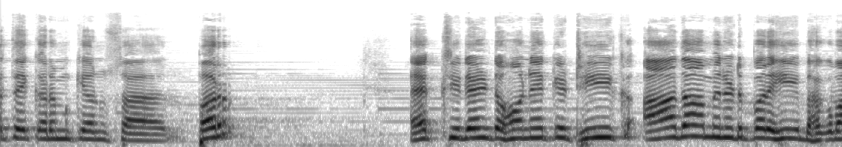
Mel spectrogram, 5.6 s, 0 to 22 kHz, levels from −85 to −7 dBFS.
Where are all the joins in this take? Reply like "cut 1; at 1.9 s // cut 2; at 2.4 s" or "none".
none

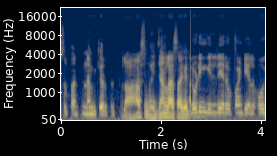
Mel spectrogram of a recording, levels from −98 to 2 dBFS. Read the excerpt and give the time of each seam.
cut 1; at 1.2 s // cut 2; at 2.6 s

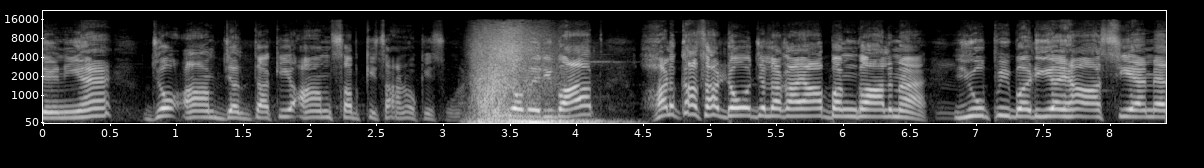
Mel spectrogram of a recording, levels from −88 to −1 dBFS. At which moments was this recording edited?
cut 1; at 3.4 s

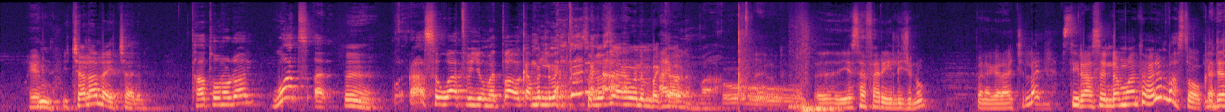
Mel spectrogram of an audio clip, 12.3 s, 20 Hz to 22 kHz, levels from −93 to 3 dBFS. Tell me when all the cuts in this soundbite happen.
cut 1; at 8.0 s

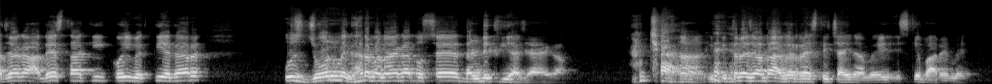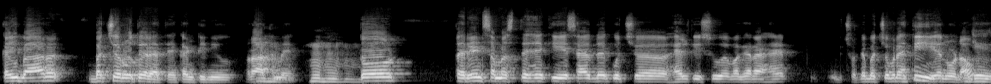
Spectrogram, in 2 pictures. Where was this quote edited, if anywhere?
cut 1; at 9.7 s

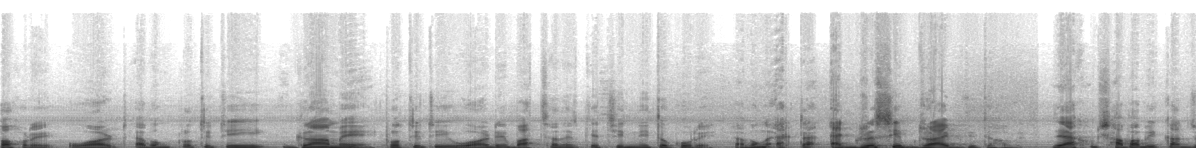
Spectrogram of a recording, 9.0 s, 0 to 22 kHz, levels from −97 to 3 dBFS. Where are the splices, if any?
cut 1; at 0.9 s // cut 2; at 2.8 s // cut 3; at 5.4 s // cut 4; at 7.7 s

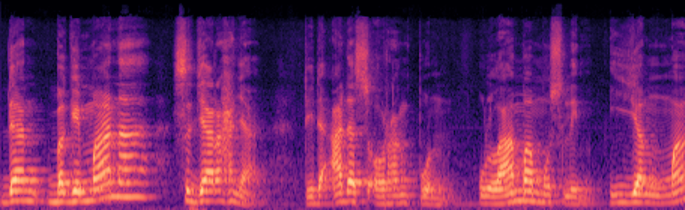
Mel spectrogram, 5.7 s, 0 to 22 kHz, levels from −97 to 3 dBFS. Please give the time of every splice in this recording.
none

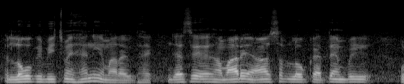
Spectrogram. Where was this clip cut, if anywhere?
cut 1; at 1.5 s

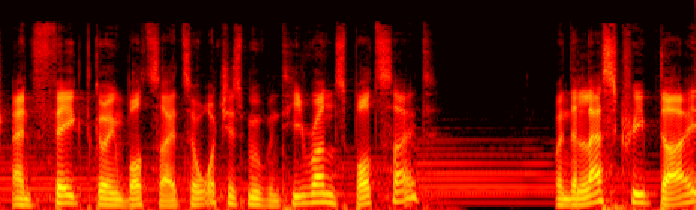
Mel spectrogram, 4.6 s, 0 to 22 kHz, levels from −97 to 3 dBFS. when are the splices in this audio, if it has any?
none

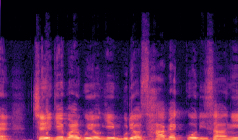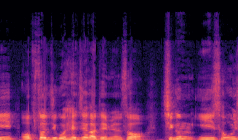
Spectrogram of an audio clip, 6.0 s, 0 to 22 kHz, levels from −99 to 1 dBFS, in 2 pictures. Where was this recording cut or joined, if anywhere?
cut 1; at 3.1 s // cut 2; at 4.9 s

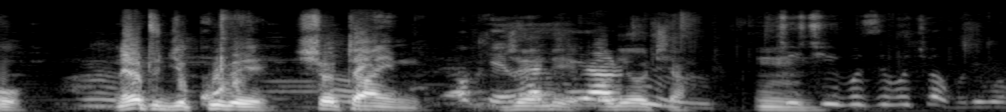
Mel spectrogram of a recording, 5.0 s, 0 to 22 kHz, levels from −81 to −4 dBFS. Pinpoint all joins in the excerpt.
cut 1; at 3.1 s

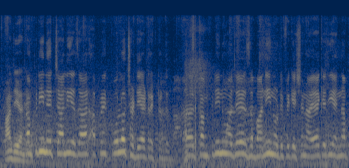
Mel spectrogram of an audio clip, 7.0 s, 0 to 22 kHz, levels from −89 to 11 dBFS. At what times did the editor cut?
cut 1; at 3.7 s

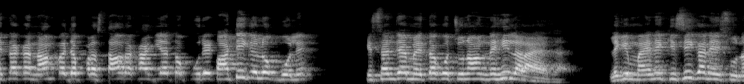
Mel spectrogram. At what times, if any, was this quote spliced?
cut 1; at 2.1 s

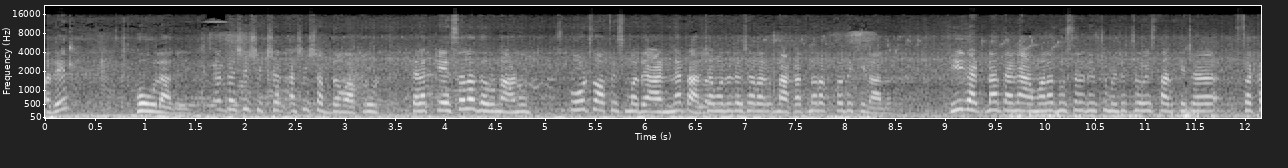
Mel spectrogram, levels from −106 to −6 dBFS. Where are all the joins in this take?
cut 1; at 1.8 s // cut 2; at 6.6 s

